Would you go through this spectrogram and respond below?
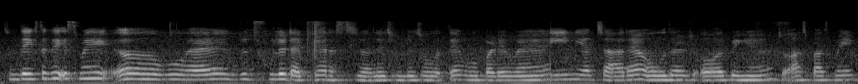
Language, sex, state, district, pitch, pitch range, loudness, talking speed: Hindi, female, Bihar, Purnia, 210 Hz, 200-235 Hz, -27 LUFS, 225 wpm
